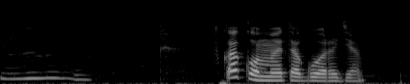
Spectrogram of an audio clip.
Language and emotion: Russian, neutral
